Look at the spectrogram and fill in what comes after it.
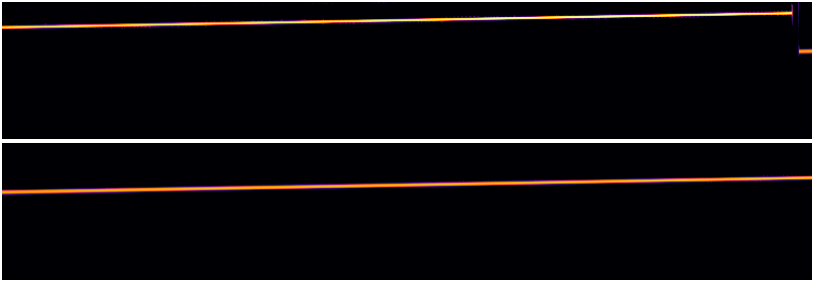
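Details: Steady high-pitched whistling tone that slowly rises, a simulated human tinnitus sound effect.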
